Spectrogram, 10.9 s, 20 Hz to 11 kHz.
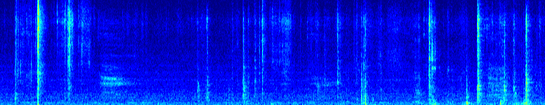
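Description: Battery pack being pulled out of an APC 3000VA rack-mount UPS's metal battery bay: scattered metallic clicks and knocks as the pack shifts and slides, the loudest a sharp knock about a second in, with a brief scrape about two seconds in.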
